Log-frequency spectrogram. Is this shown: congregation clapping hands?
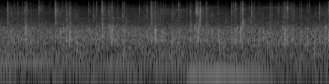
yes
